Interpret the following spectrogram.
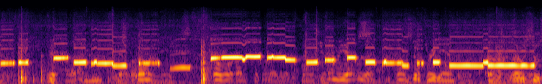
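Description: A flute-type wind instrument playing a tune of short stepped notes, with one long held note near the end, over people talking.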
